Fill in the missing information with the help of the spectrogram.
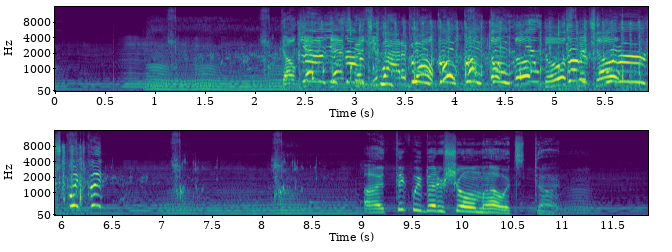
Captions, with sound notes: [buzzing] [cheering] [buzzing] I think we better show him how it's done.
